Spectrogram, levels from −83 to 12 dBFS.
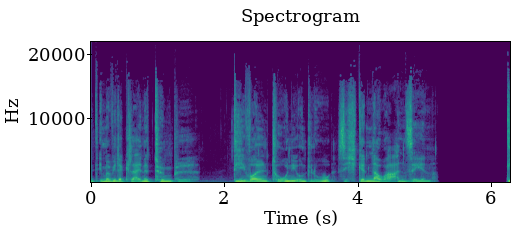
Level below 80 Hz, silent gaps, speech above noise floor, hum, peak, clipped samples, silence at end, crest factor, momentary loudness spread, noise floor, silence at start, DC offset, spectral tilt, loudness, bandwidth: -44 dBFS; none; over 73 dB; none; -2 dBFS; under 0.1%; 0 s; 16 dB; 9 LU; under -90 dBFS; 0 s; under 0.1%; -5.5 dB/octave; -18 LUFS; 17 kHz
